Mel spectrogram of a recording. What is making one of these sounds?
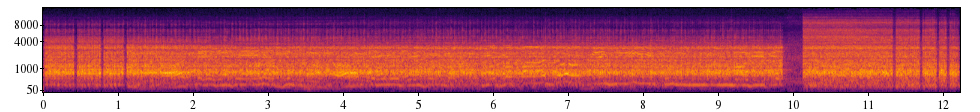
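Radio buttons click as they are pressed.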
